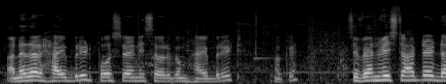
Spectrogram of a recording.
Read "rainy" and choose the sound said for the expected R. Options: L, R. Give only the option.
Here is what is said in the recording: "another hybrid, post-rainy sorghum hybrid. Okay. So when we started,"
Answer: L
